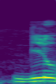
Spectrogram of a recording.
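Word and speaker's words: blew: अब ई डब्ल्यू को उच्चारण क्या निकलेगा, बड़ा ऊ। तो इसको क्या पढ़ देंगे, बी एल ई डब्ल्यू क्या पढ़ा जाएगा, ब्लू पढ़ा जाएगा, ब्लू।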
